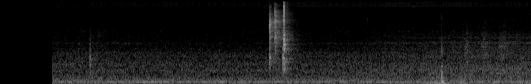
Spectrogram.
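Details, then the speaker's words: FlashForge Creator Pro 3D printer at idle after replacing the loud stock 40mm fan with a Noctua NF-A4x10 FLX via a 24V-to-12V buck converter; soft, steady low hum with handling clicks, the quiet cooling fan. "So hopefully you can hear the difference between the original fan and the aftermarket fan. And while it may not seem like much, it does make for a big improvement sitting in such a small room, especially with the printer so close to me."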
